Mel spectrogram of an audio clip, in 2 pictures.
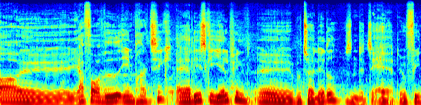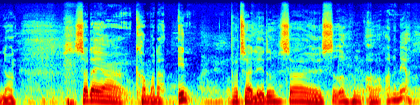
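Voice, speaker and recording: Against noticeable background noise, a man talks at a fairly slow pace with lively intonation. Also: medium pitch for a man. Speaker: podcast host. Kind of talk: casual chat. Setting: pub.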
